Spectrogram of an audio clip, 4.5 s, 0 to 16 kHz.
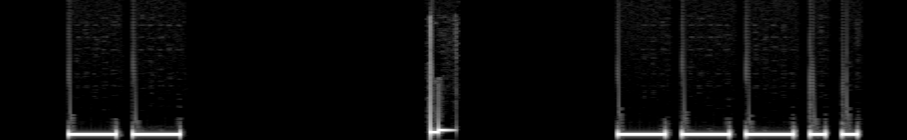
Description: Morse code, heard as a keyed tone, about 15 wpm, 700 Hz. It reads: M 8
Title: Single Character (Letter:Number:Punctuation:Prosign) 15wpm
